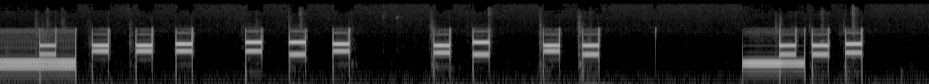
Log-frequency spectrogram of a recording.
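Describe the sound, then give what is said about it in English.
A telephone number is dialed on a keypad. A steady tone comes first, then quick clusters of short beeping key tones. A second steady tone follows, and a few more key tones end it. “Let's dial him up.”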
